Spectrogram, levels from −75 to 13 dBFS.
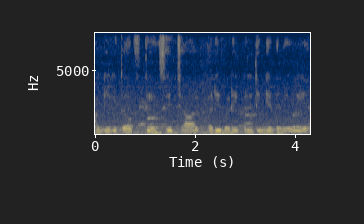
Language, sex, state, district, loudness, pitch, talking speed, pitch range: Hindi, female, Rajasthan, Bikaner, -17 LUFS, 180 Hz, 165 wpm, 175-180 Hz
